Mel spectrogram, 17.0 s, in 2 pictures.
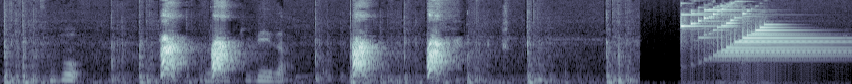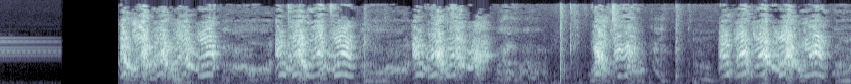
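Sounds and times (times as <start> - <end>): dog barking: 1.6 - 2.5, 3.5 - 4.6, 9.7 - 13.5, 14.4 - 15.1, 15.7 - 17.0
small dog yapping rapidly: 3.5 - 4.7, 9.7 - 13.5, 14.4 - 16.9
falling chime musical sting: 6.8 - 9.2.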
